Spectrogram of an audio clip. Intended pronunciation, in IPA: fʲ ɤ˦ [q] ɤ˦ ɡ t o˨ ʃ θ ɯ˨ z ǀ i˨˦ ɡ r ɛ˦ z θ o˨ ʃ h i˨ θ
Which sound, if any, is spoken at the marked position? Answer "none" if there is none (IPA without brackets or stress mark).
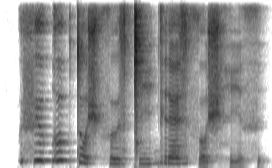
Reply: ɡ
